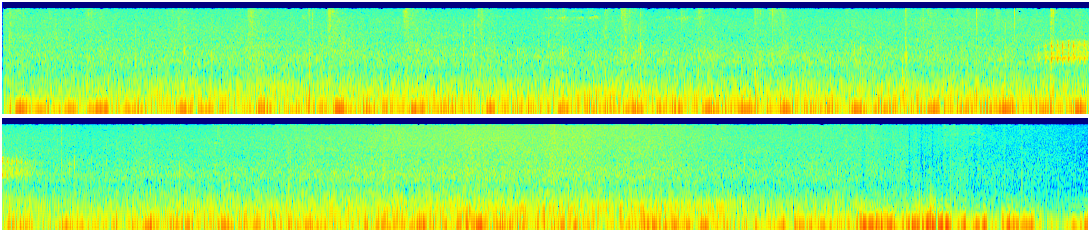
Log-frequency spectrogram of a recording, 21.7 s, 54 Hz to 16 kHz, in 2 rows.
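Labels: Footsteps on soft ground producing a steady, muffled sound. 0.0 - 21.7
A cricket chirps rhythmically in the background. 5.1 - 7.5
Footsteps of a man walking steadily. 5.1 - 7.5
A woodpecker pecks rhythmically, producing a repeating tapping sound. 9.9 - 11.3
Footsteps of a man walking steadily. 9.9 - 11.3
A car engine gradually fades into the distance as it passes by. 14.7 - 18.3

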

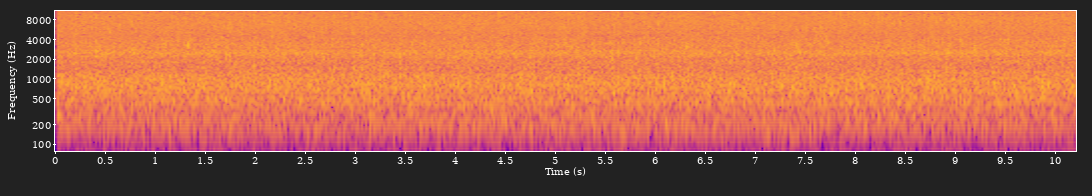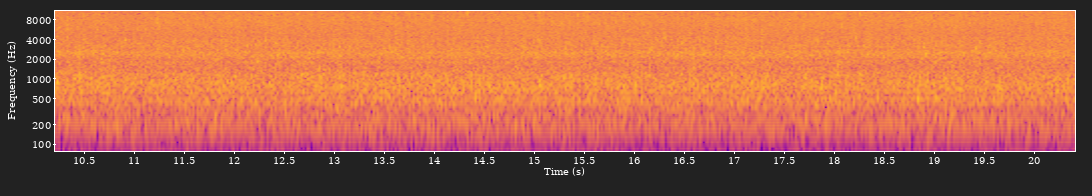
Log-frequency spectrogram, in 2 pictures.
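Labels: A brook flows gently, creating continuous water movement and a soft trickling sound. 0.0 - 20.4

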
